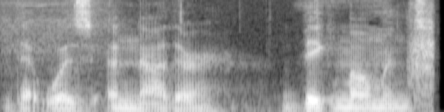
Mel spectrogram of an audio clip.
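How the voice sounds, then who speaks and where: Deep-voiced man telling a painful story. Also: steady tone, a little mellow, a little hiss or hum. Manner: halting, with restarts and fillers. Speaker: podcast guest sharing his family story. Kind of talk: candid interview talk.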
